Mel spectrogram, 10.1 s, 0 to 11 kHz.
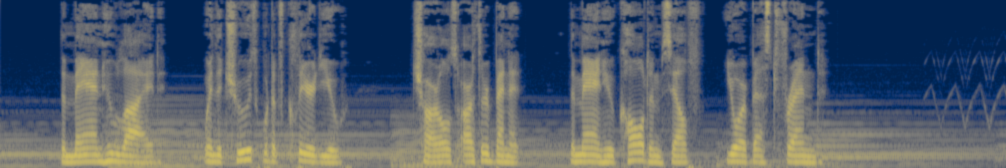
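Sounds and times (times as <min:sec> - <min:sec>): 
speech: 0:00.6 - 0:03.5, 0:04.1 - 0:08.5
ambulance siren wailing: 0:09.2 - 0:10.0.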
